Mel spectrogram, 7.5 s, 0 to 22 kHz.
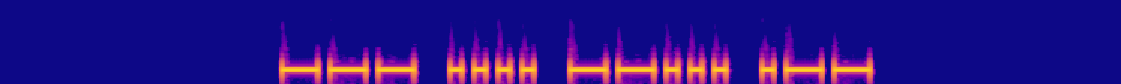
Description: Morse code, heard as a keyed tone, about 15 wpm, 700 Hz. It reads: OH7W
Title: DXCC-100 Call Signs - 4 Characters - Repeated 2x - 15wpm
